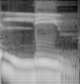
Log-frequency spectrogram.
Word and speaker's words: live: अब यहाँ पे नेक्स्ट है LIVE, इसको क्या बोलेंगे, इसको बोलेंगे लीव। तो दो प्रोनाउंसिएशन हो गया, LIVE का दो प्रोनाउंसिएशन हो गया, लाइव और लीव।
